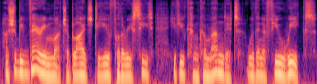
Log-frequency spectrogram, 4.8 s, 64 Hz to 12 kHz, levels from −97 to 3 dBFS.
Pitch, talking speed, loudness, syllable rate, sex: 115 Hz, 250 wpm, -15 LUFS, 6.0 syllables/s, male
